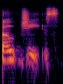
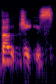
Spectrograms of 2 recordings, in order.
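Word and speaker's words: Boetje's: Chicago but it's called boat G's and it's spelled b o e TJ e but they pronounce it boat G's but it's just one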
